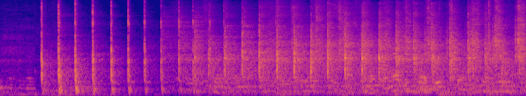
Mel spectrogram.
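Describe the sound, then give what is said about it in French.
A small turned wooden mallet shaped like a bell taps a gouge handle in a rapid, steady series of about thirty sharp, hollow knocks, evenly spaced and holding a fairly constant loudness throughout. “Qui recommande ici d'y aller franchement avec un marteau, un petit marteau de bois tourné en forme de cloche qui frappe sur le manche de la gouge.”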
